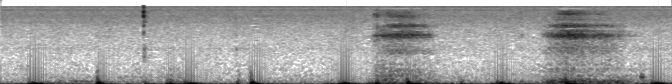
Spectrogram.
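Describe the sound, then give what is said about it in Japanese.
Heartbeat picked up through the bare skin of the chest with a binaural microphone: dull, muffled low thumps repeating in a steady, regular rhythm, with no talk. “心音も聞いてみたいな。どのぐらいドキドキしてるんだろうね。”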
